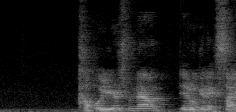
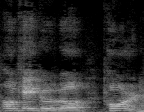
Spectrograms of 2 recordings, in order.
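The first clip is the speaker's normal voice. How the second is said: loud, higher mock command to a phone; 5 semitones higher, 10 dB louder, slower than usual. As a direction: call out the command to the whole room.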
